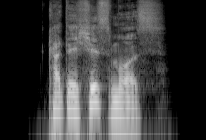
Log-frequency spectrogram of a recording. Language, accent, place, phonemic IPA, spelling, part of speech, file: German, Germany, Berlin, /katɛˈçɪsmʊs/, Katechismus, noun, De-Katechismus.ogg
- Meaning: catechism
